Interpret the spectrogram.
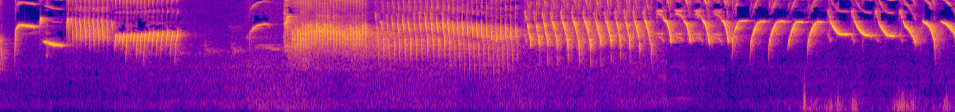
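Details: Canary in long 'gacor' song for luring other canaries to sing: dense buzzy trills and rattling rolls, then quick chirped phrases and clipped high notes, with faint background noise.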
